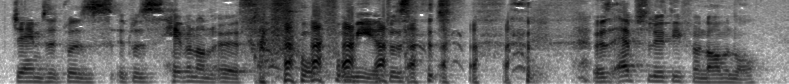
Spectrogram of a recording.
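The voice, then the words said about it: South African accent. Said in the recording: “what a wonderful accent you have. You just sound so smart. ... New Zealand, Australia, England ... South Africa”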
